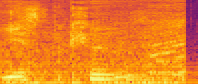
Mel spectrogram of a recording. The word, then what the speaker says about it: Jesper Kyd: Now to me, that looks like Jesper Kyd. But that's not how you say it at all, apparently. This is him saying his name. Jesper Kyd.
